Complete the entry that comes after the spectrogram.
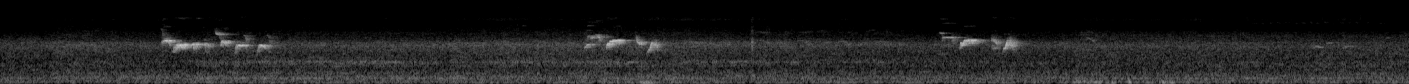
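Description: Songbird chirping in three short phrases of quick high notes, about four seconds apart, over a steady background hiss.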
